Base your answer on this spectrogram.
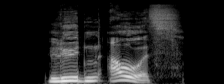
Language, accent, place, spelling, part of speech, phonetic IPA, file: German, Germany, Berlin, lüden aus, verb, [ˌlyːdn̩ ˈaʊ̯s], De-lüden aus.ogg
- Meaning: first/third-person plural subjunctive II of ausladen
